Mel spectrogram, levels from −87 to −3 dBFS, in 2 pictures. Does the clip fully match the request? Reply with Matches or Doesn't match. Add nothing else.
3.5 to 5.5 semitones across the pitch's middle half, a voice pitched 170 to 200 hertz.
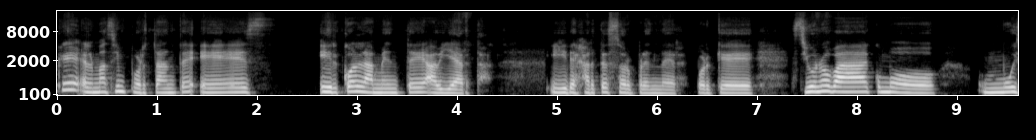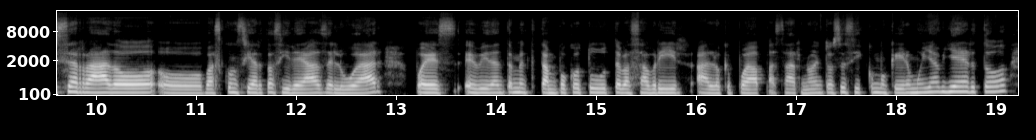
Doesn't match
